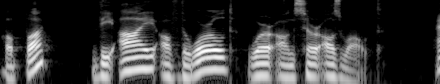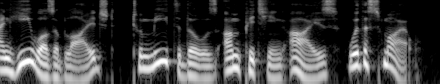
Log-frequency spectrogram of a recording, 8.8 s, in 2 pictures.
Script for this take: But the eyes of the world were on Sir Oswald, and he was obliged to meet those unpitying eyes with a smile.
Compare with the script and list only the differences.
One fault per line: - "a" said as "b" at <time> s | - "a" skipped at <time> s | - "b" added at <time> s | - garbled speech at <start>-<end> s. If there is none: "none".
- "eyes" said as "eye" at 1.2 s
